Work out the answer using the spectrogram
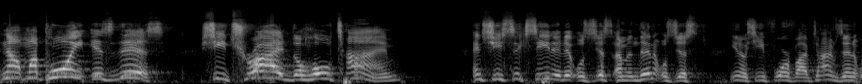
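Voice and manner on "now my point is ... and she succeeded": slow, louder, pointed delivery; emphatic preaching. Real, not acted. Pastor making his point to the congregation, slow and emphatic. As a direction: press the point home slowly.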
